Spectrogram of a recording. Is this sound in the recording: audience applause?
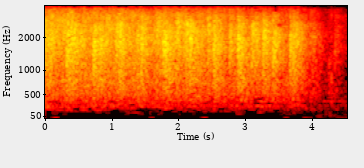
yes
